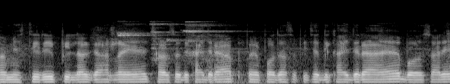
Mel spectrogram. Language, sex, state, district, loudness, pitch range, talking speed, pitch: Hindi, male, Maharashtra, Washim, -16 LUFS, 110-115 Hz, 280 wpm, 115 Hz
